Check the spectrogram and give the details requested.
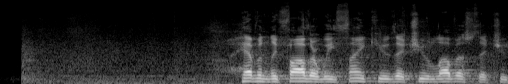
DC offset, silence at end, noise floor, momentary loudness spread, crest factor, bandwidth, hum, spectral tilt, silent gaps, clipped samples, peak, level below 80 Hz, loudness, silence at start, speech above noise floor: under 0.1%; 0 s; -44 dBFS; 10 LU; 20 dB; 16.5 kHz; none; -6.5 dB/octave; none; under 0.1%; 0 dBFS; -50 dBFS; -18 LUFS; 0.2 s; 27 dB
